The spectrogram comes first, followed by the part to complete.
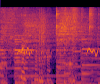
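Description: Background music with a cartoon snoring whistle effect: a high, wavering whistle heard twice, once about half a second in and again near the end.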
